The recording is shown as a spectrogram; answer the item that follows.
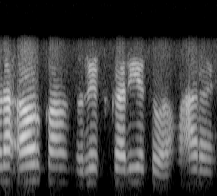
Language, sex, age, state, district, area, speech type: Hindi, female, 60+, Uttar Pradesh, Mau, rural, conversation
